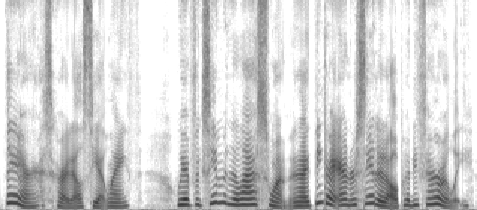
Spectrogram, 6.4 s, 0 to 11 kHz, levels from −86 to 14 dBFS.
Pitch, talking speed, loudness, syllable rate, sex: 285 Hz, 190 wpm, -17 LUFS, 5.6 syllables/s, female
